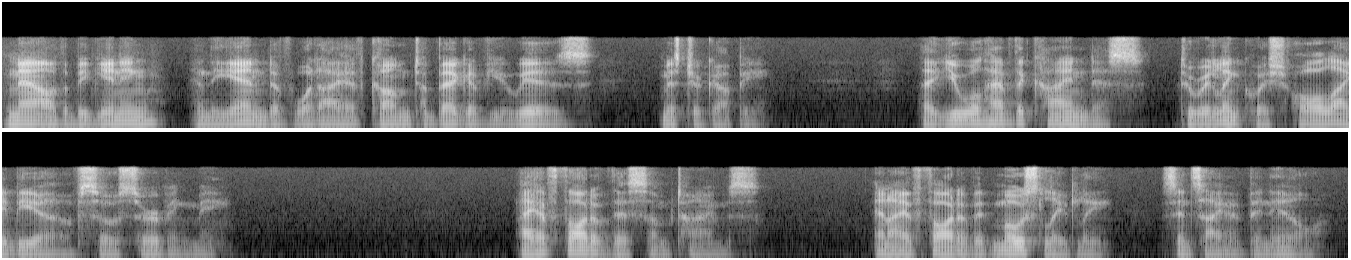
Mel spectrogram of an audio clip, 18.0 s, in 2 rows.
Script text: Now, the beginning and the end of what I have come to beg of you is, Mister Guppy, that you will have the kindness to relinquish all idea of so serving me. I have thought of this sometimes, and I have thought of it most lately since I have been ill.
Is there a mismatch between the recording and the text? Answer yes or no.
no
